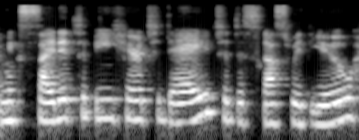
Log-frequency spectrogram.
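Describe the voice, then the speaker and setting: A normal speaking voice from a woman with an American accent, medium pitch and a fairly slow pace. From United States. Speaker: tech company founder. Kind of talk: webinar presentation.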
